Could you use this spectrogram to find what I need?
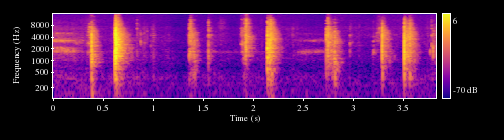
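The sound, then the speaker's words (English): A tarot card is pulled from the deck amid many short, crisp papery swishes and snaps at an irregular pace, all faint and without talk. “Let me pull one more card, please.”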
